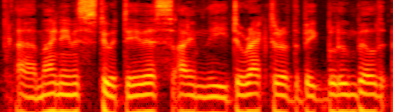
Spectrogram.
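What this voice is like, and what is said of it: Welsh accent. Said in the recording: “you can probably tell I'm not from Colorado ... I'm from a little country called Wales, which is in the United Kingdom”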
